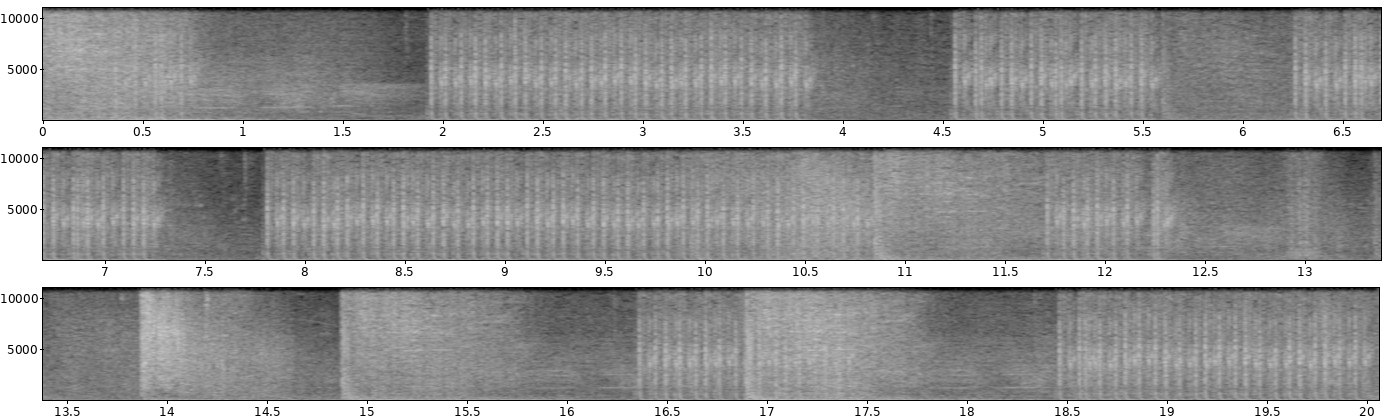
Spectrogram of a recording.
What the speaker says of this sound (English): Let's try and shoot that down.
